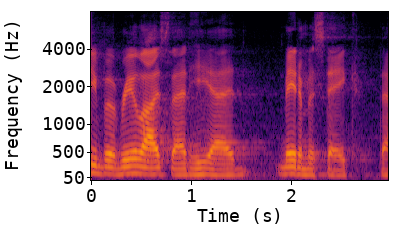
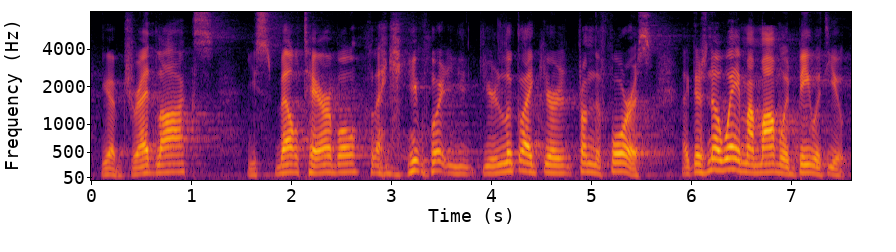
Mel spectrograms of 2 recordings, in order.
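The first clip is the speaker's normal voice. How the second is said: raised, louder, incredulous put-down; indignant child's retort; 5 semitones higher, 7 dB louder than usual. Retold or imitated. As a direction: argue back in escalating disbelief, higher and louder. Boy scornfully refuses stranger entry.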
